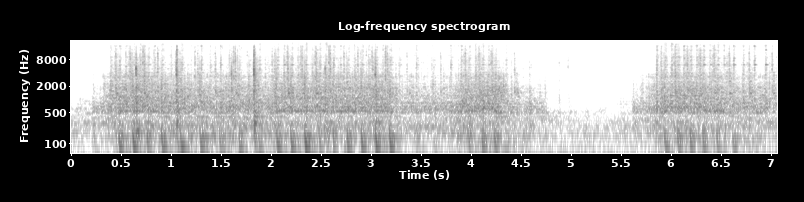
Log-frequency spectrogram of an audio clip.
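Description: Sewing machine stitching along the edge of a felt coin purse, a rapid mechanical whirring in steady bursts with a short pause before stitching resumes, close and fairly quiet.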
